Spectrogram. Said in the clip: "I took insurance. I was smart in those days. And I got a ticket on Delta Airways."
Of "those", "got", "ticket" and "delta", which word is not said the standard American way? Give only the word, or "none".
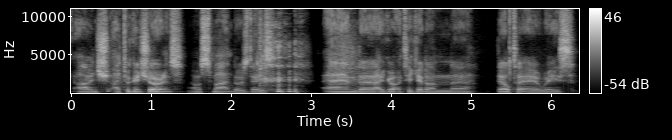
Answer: none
